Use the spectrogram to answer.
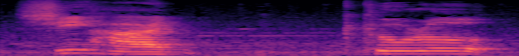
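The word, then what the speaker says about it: Shihai Kuroiro: To be correct, his name is Shihai Kuryo.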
